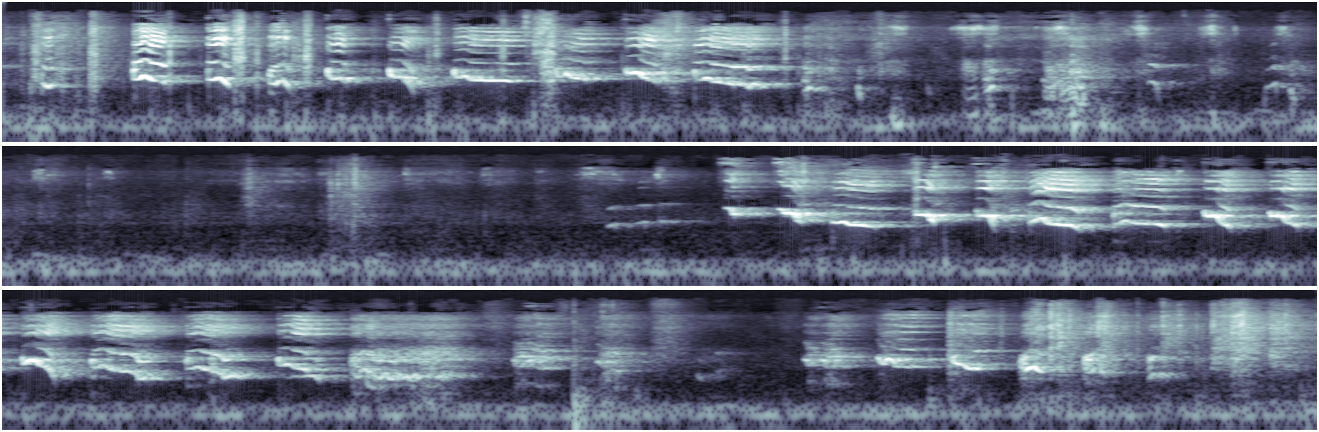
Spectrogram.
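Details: Six young Labrador Retriever puppies at play indoors in their play room, producing rapid runs of squeaky, falling whimpers and yelps, two lively bursts separated by a quieter stretch of soft scuffles and thumps.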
